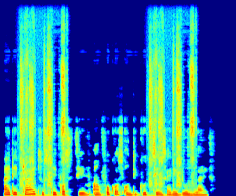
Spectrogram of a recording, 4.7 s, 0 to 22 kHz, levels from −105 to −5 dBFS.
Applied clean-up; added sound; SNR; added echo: classical method Wiener filter.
